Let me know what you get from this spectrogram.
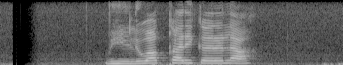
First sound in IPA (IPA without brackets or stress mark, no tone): ʋ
